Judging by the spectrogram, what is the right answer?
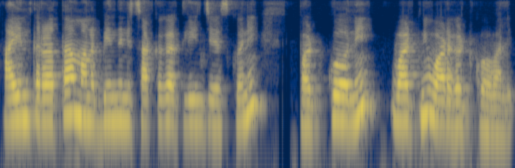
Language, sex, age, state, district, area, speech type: Telugu, female, 30-45, Andhra Pradesh, Kadapa, urban, spontaneous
